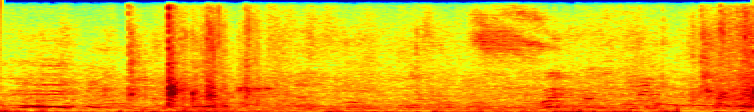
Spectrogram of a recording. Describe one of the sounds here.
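A large crowd murmurs and cheers steadily in an open stadium.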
